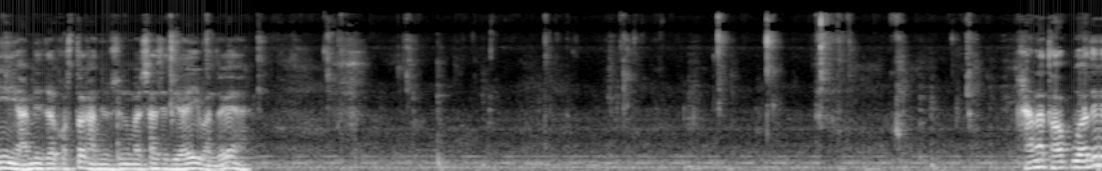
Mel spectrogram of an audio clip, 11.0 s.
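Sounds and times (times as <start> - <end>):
steady low hum: 0.0 - 11.0
wet chewing smacks: 1.7 - 10.2.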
